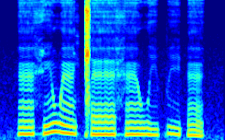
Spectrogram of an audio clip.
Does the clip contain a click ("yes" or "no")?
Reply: yes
